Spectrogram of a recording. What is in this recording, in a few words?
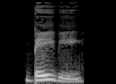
"baby", english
